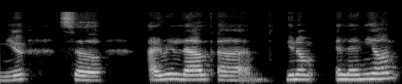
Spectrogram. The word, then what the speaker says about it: Elenion: So I really loved, Elenion. And it's like, I'm pronouncing it like the Tolkien way.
